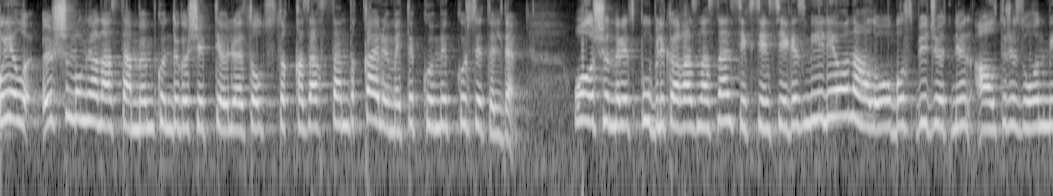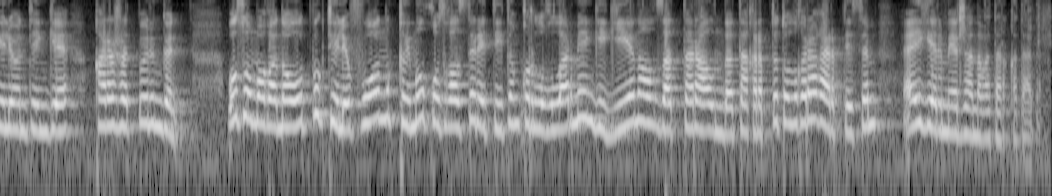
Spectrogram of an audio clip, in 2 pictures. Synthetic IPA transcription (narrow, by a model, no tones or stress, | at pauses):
bəjəlˠʏʃməɴnɑnɑst̪ɑmːʏmkʲɪnd̪ɪɡʲɪʃe̞k̚t̪e̞wlɪso̞lˠt̪ʏ̥st̪ɪkqʰːɑzɑqst̪ɑnd̪əqːɑælewme̞t̪ːɪkʲʰːɵme̞kʲʰːɵɾse̞t̪ɪld̪ɪ | wo̞lˠʏʃɪnɾe̞spublijkɑqʰɑzənɑsənɑnse̞kse̞nse̞ɡʲɪzmilʲːio̞nɑlˠwo̞blˠəsbjud̪ʒe̞t̪ɪne̞nɑlˠt̪əʒʏzwo̞nmʲilʲːio̞nt̪ʰe̞ŋɡʲe̞ | qʰɑɾɑʒɑt̪̚bɵlɪŋɡʲe̞n | bʊlˠso̞mɑʁɑnot̪̚buk̚t̪ʲʰe̞le̞fo̞ɴqʰijməlˠqʰo̞zʁɑlˠəst̪əɾe̞t̪ːe̞jt̪ɪɴqʰʊɾəlˠəʁulˠɑɾme̞ŋɡʲiɡʲijenalˠəqzɑt̪ːɑɾɑlˠd̪ənd̪ɑt̪ʰɑqəɾəp̚t̪ət̪ʰolˠəʁəɾɑqæɾɪp̚t̪e̞sɪm | æjɡʲe̞ɾme̞ɾʒɑno̞vɑt̪ʰɑɾqɑt̪ɑ̰d̪ə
